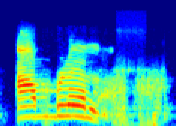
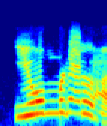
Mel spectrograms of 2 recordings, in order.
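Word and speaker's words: umbrella: আমি যদি বলি যে আমব্রেলা আমব্রেলাটা কি ইউব্রেলা এটা কিলা উচ্চারণ করি করি না আমরা কি উচ্চারণ করি আমব্রেলা উচ্চারণ করি তাহলে ইউটা কিন্তু এখানে ইউ এর মত উচ্চারণ হয় নাই আই এর মত উচ্চারণ হয়েছে ওই ক্ষেত্রে আমরা আগের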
